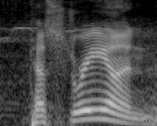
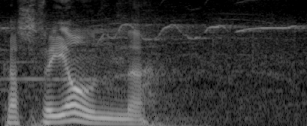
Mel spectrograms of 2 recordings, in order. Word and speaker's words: Castrillon: Castrillon, that's what it is. Castrillon. Got to make sure I pronunciate it right as they head on into the Tulsa turn.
